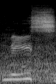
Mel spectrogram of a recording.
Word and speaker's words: Meese: All right, so I'm here with Meese. Is that how you pronounce it?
